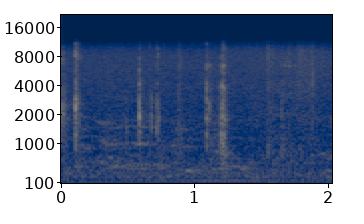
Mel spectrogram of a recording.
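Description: Computer keyboard typing: a few light, irregularly spaced keystrokes as letters are entered one by one.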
